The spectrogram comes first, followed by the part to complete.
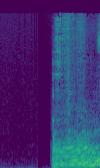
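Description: Near silence, then about halfway through a low, dense dramatic sound effect sets in: a deep tone with many overtones, sliding slightly downward.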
